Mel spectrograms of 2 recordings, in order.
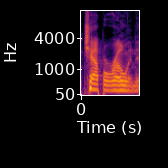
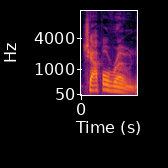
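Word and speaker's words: Chappell Roan: I just like a week ago discovered who, like, I'm gonna say the name wrong, Chapel Rowan is it Chapel Roan? – I thought it'd be Chappelle Roan, perhaps. Is it Chapel Rowan? – Chapel Roan. – Chapel Roan. – Yes.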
